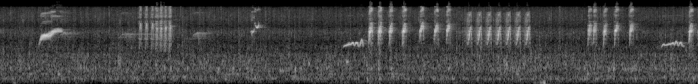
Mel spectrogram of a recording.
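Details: Bulbul song recorded as a clear training track for other cage birds: high, sharp upslurred whistles, short buzzy bursts and runs of rapid ticking notes, with quiet gaps between phrases.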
